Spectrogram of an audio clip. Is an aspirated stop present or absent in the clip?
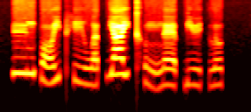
present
